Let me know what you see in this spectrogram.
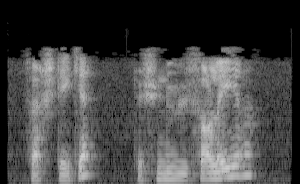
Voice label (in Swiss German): "versticke", alsace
